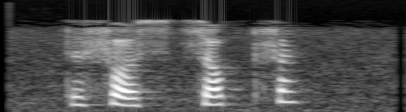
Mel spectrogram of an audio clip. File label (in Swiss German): "fasszapfe", Bas Rhin; vin; bonde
